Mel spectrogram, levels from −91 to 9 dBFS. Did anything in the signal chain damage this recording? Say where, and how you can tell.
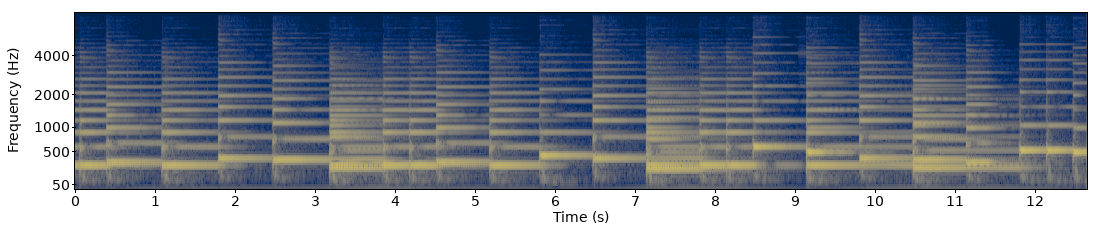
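Yes, and it's on the network and buffer side of the call. Between 0.66 and 1.68 s there are scattered short gaps: about seven tiny hiccups and ticks, none much over 15 ms, adding up to roughly 50 ms. That's about 5% of that second. Packets went missing or arrived late, and the receiver papered over each hole by carrying the last bit of sound forward. You get brief smears rather than dropouts. The band stops at 8 kHz, which fits a G.722 call path at 64 kbps.

From 2.41 to 3.07 s you can hear a jitter buffer slow-down. The audio drags to about 93% speed with no change in pitch, stretching that stretch by 56 ms. Sounds get drawn out. The buffer had run low, or had just raised its target delay, so the receiver repeated single pitch periods and slivers of pauses to rebuild its reserve. That's why the timing sags while the pitch stays put.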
